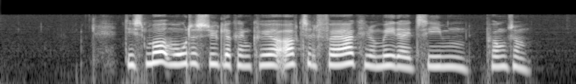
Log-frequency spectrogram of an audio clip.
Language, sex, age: Danish, female, 32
